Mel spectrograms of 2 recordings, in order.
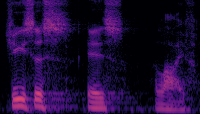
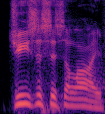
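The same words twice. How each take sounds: First: Jesus is alive, said slowly and softer, each word weighed; slow emphatic statement. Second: Jesus is alive, proclaimed louder with stress on Jesus; loud proclamation. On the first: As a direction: lay it down gently and slowly, Jesus first. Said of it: "if you only take one point". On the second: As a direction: announce it boldly, hitting Jesus. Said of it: "this passage". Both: Shown as a demonstration.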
